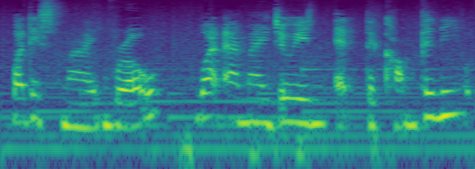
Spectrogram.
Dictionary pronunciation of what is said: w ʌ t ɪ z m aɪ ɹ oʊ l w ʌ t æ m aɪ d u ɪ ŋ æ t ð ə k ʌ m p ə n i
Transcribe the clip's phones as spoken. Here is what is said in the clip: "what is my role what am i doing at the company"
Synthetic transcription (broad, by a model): w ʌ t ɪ s m aɪ ɹ oʊ l w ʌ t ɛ m aɪ d u ɪ ŋ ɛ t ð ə k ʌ m p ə n i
